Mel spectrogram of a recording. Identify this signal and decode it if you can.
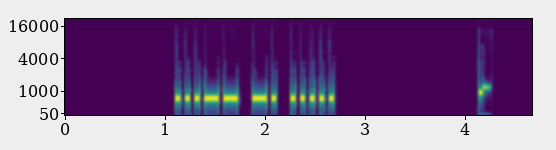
Morse code, heard as a keyed tone, about 25 wpm, 700 Hz. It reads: 3N5
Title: Common Cut Numbers - 3-Digit 25wpm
